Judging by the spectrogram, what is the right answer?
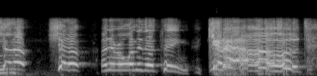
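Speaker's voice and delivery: high, loud screech rising to a yell; furious screaming. Acted. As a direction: cut them off and scream. Girlfriend screaming at rejected suitor.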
